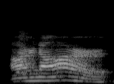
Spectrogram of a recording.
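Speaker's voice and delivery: high, soft Australian "R and R" for "oh no"; Australian accent. Shown as a demonstration. Urging a friend to try it, "R and R" in Australian accent. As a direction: put on an Australian "oh no" as "R and R". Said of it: "Don't ask me to do Australia".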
